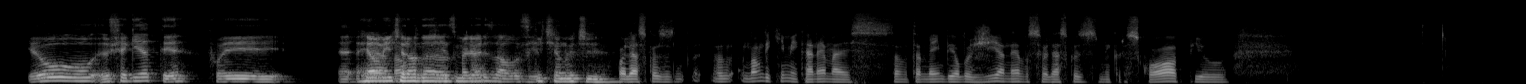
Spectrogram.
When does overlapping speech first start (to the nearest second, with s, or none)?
4 s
